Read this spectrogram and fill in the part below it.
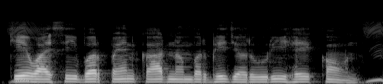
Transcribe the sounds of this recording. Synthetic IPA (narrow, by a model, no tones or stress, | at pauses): keʋaːjsibəɾpɛːnkaːɾɖnə̃mbəɾbʱid͡ʒəɾuːɾiɦɛkɔːn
